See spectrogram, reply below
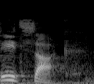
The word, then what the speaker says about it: Yitzhak: In Yitzhak shall your seed be called. In Isaac shall your seed be called. It's pronounced Yitzhak.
